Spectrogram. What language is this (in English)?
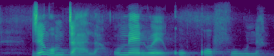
Xhosa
